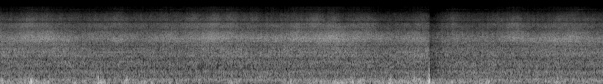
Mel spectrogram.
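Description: Eurocopter EC135 air ambulance helicopter running on the ground with its rotor turning: a steady high turbine whine over a rough rotor rumble. A single sharp click comes about four seconds in.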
